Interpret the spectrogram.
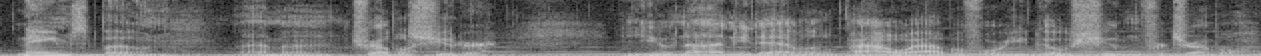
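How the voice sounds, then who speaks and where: An actor playing a folksy cowboy troubleshooter with a gravelly drawl. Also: male voice, extremely low pitch, heavily acted. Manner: folksy, laconic. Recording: game score playing loudly behind.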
